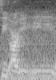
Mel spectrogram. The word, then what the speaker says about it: Qri: It's spelled Qri, pronounced Cree.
